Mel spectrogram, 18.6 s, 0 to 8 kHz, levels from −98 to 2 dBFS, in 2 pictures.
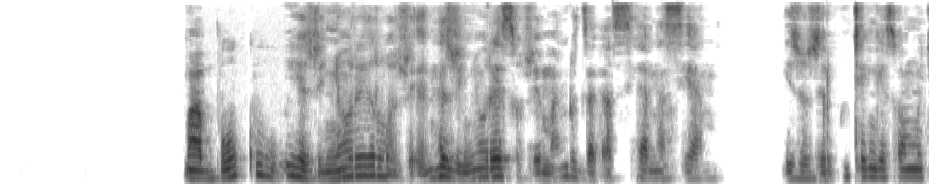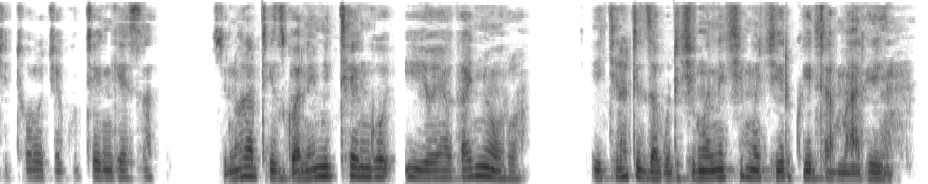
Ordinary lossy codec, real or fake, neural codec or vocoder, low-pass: AAC, 32 kbps; real; none; 7.2 kHz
